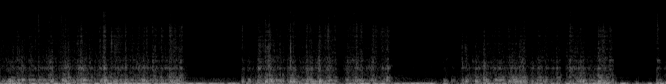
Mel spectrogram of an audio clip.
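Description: Fingernails slowly scratch at the edges of a cotton canvas pillow filled with cherry pits. The result is a dense, low, grainy crunching and rustling of shifting pits, broken by a few brief quieter pauses.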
